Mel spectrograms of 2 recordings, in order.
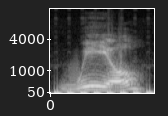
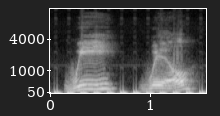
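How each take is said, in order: First: Will is shortened and joined to the pronoun. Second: Will is said as a full separate word.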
